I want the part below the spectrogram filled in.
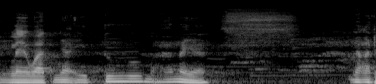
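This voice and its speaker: Music plays in the background as a man talks. His voice is fairly low and relaxed in tone. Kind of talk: casual podcast conversation, retelling mountain-hiking horror stories. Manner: relaxed, conversational.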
